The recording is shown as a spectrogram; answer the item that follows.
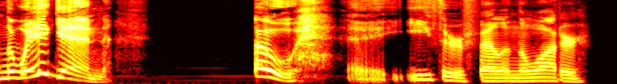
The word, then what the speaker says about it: Aether: way again oh hey ether fell in the water is it pronounced ether because I've always pronounced it Aether I don't know why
